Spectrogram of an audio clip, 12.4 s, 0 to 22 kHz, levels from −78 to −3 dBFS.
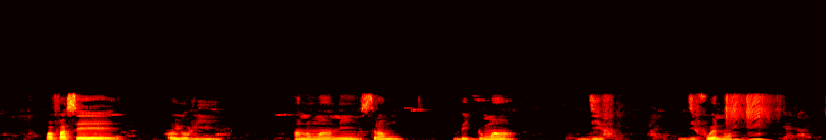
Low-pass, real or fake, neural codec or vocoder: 7.2 kHz; real; none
